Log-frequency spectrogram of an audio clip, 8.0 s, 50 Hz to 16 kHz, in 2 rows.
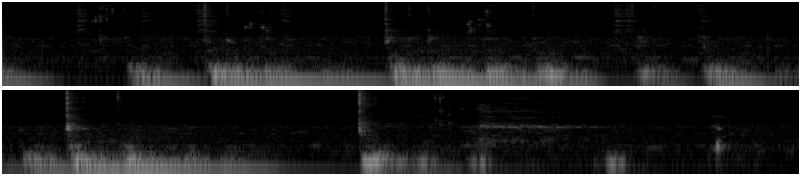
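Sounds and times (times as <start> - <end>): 
typing on a laptop keyboard: 0.4 - 5.2, 5.8 - 6.3.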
